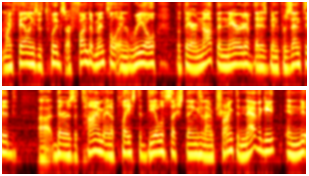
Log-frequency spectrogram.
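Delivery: ordinary delivery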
